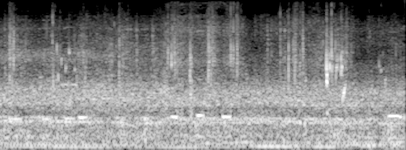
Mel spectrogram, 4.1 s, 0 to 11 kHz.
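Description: Water sloshing steadily as someone wades through a shallow lake, with faint short beeps from a Minelab Equinox 800 metal detector as its coil is swept underwater.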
